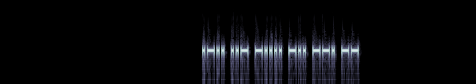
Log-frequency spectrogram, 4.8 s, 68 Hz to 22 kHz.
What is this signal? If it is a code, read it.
Morse code, heard as a keyed tone, about 53 wpm, 700 Hz. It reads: LU6DGM
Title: DXCC-100 Call Signs - 6 Characters - 50wpm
